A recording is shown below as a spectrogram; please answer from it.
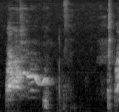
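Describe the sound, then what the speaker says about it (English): Dogs bark indoors, with a long drawn-out yowling bark, a few shorter yips, a brief pause, then another close, sharp bark. "Sorry, my dogs are barking."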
